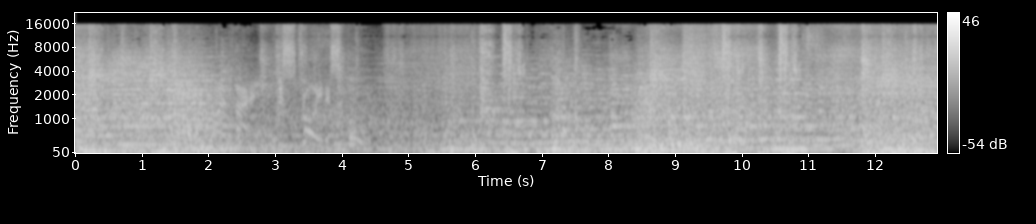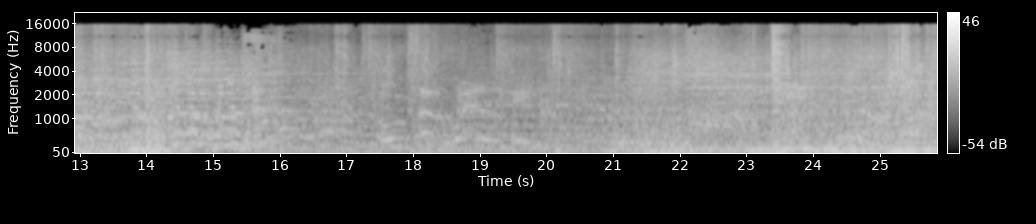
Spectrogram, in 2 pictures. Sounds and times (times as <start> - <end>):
Video game music: 0.0 - 25.8.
